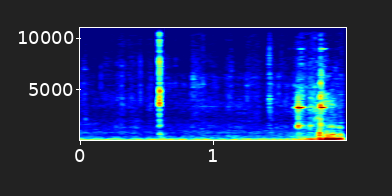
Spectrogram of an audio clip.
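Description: Light metallic clinking of a hand wrench on engine hardware, with one sharp click about half a second in.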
